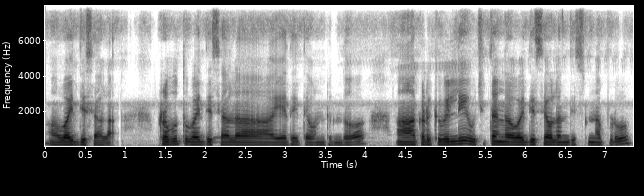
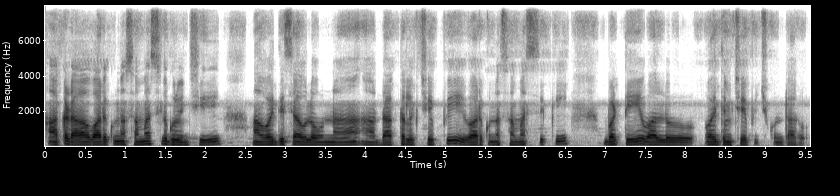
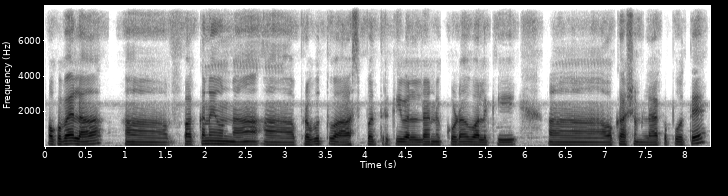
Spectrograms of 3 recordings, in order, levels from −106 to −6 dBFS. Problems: background sounds at intervals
